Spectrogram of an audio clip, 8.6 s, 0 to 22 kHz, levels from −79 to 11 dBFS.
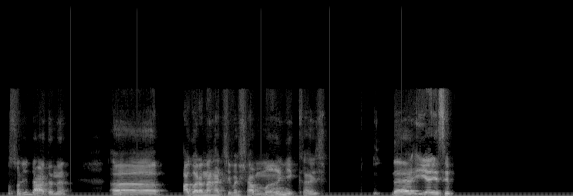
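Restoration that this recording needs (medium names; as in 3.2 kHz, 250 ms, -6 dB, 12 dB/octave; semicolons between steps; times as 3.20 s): de-click; de-hum 51.2 Hz, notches 8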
